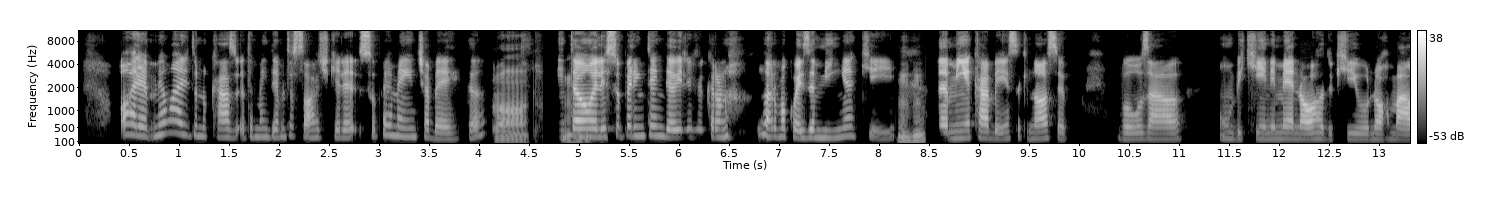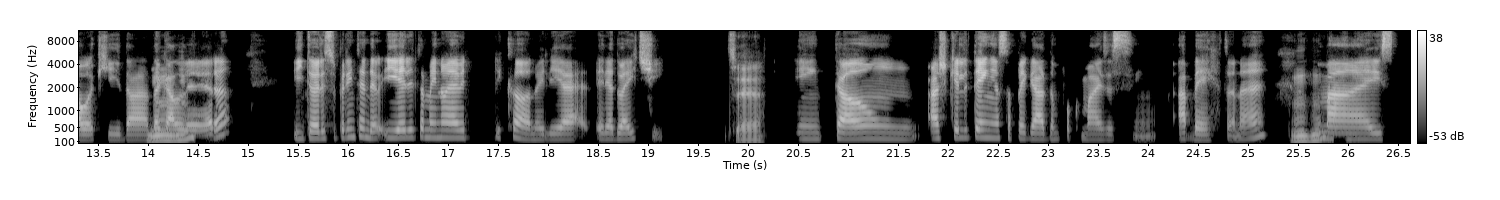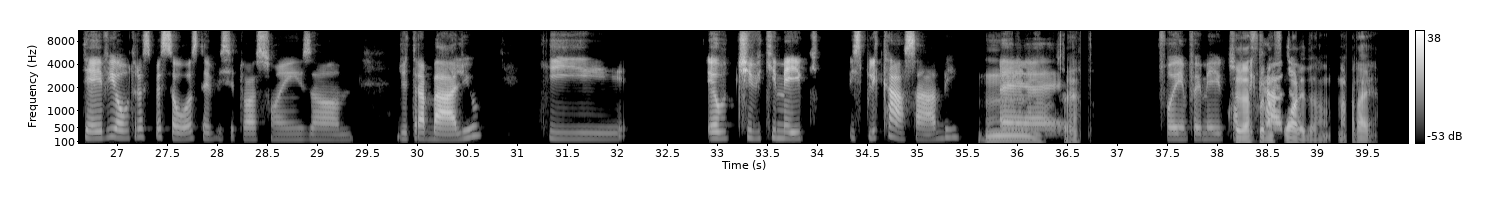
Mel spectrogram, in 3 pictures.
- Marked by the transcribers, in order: tapping; other background noise
- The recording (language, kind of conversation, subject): Portuguese, podcast, Como você explica seu estilo para quem não conhece sua cultura?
